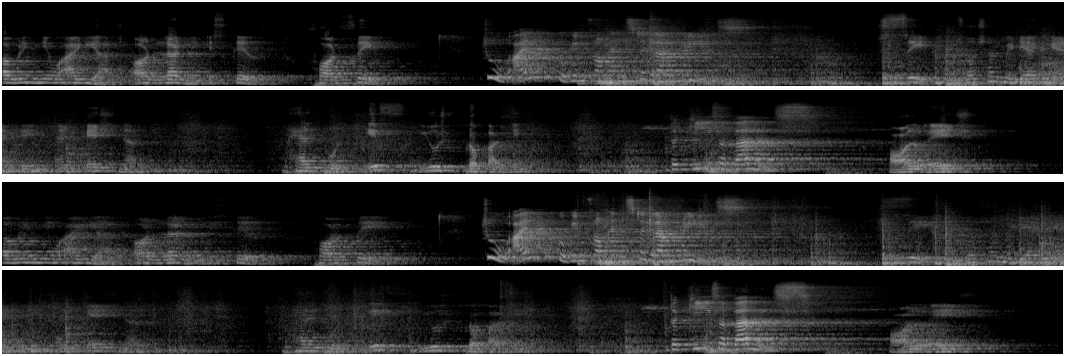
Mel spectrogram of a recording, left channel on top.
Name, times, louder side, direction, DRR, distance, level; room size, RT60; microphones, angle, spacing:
voice 1, 0.0-2.6 3.1-3.8 8.8-12.1 12.5-12.6 13.5-15.8 19.5-20.3, left 3 dB, 60° left, 0.7 m, -37 dB
voice 2, 4.4-8.3 17.0-19.5, right 3 dB, 25° right, 0.4 m, -34 dB
sound 1, 5.7-12.9 13.2-14.8 15.6-18.2, right 1 dB, 80° right, 1.1 m, -40 dB
9.2 x 6.4 x 2.8 m
head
